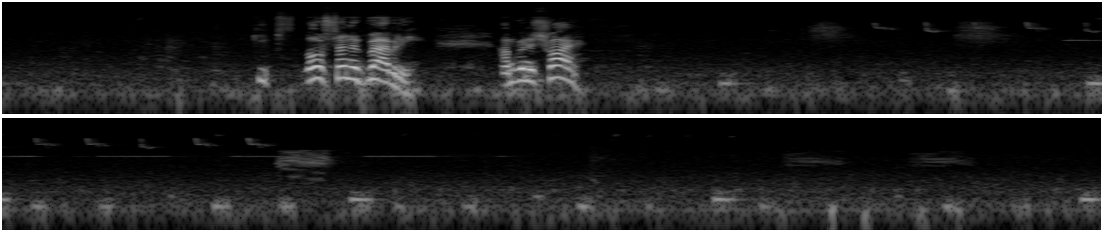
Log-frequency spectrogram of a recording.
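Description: Bare feet thud softly on grass.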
